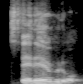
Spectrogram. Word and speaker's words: cérebro: Gente, a palavra cérebro em português está acentuada na primeira, sim? Na primeira sílaba.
